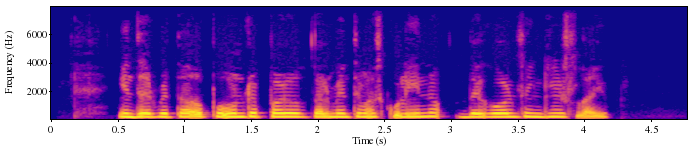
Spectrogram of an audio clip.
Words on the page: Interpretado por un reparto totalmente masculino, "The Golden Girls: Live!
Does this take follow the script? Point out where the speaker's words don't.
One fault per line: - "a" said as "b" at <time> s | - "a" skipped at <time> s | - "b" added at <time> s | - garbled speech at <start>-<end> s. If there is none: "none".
none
